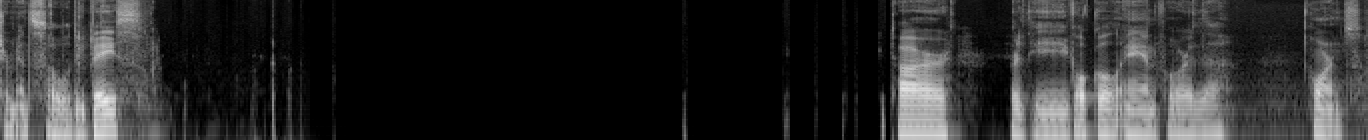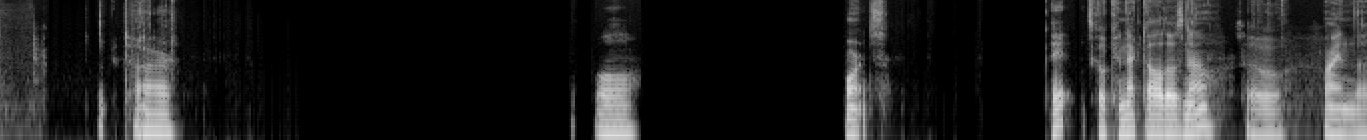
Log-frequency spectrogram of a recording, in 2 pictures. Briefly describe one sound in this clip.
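A middle-aged man talks calmly and closely into a microphone, in short bursts with pauses.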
